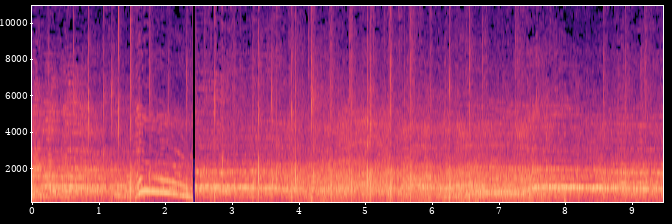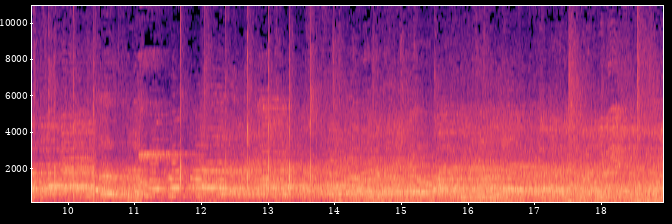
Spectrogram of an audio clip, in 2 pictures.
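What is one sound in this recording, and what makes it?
Young girls chatter and call out in an echoing gym.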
